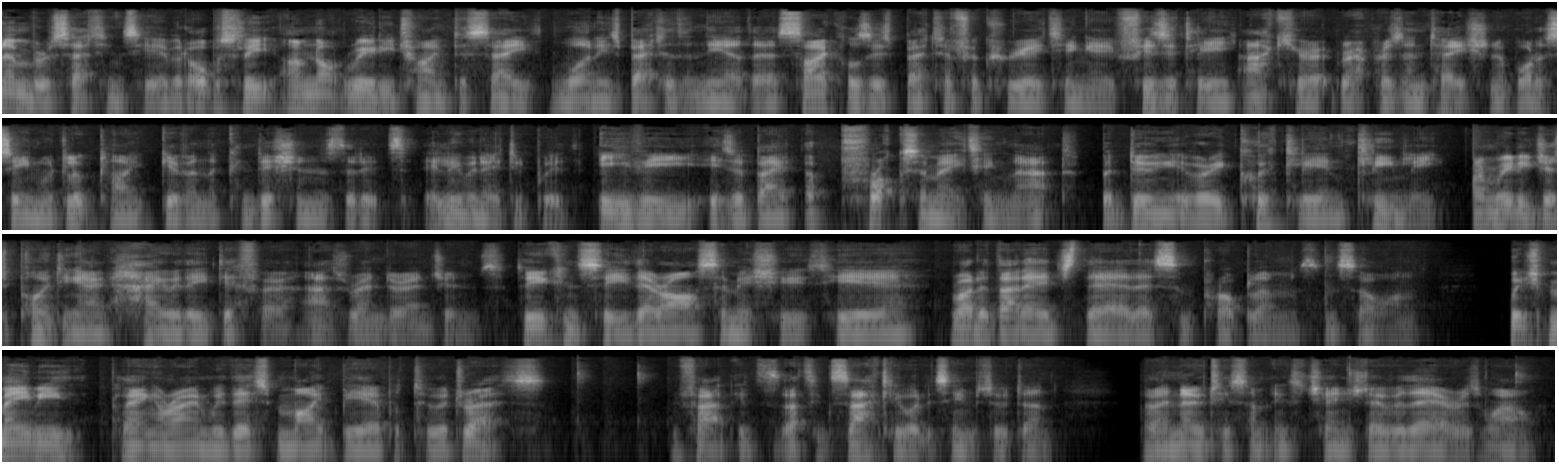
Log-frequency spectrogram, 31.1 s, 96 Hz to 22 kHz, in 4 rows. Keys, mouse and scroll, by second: 0.9-1.9 scroll down 1, 15.1-16.1 scroll down 1, 16.1 middle click, 18.4 scroll up 1, 19.3 middle click, 20.1-21.7 scroll up 1, 22.3 middle click, 25.6 middle click, 26.2 click, 30.0 click.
